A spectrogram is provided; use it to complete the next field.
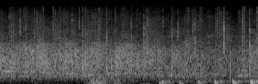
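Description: A group of people clapping together, a dense steady patter of many overlapping handclaps at an even loudness, with a few sharper individual claps standing out toward the end.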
